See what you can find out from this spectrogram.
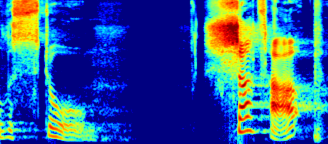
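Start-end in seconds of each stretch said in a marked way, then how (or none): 2.0-3.2 northern telling off. Shown as a demonstration. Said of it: "a proper northern telling off".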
